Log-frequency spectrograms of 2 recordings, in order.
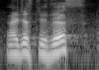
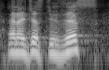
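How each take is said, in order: Both takes have the same delivery.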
